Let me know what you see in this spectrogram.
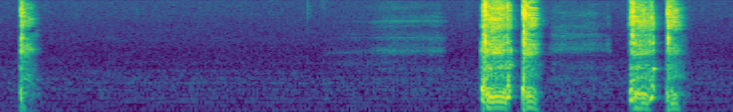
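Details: Female coughing: a single cough, then two pairs of loud, harsh coughs in a quiet room, five coughs in all.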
